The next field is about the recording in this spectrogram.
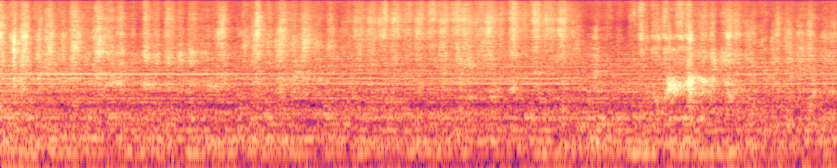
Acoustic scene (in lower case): restroom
